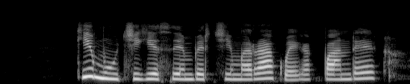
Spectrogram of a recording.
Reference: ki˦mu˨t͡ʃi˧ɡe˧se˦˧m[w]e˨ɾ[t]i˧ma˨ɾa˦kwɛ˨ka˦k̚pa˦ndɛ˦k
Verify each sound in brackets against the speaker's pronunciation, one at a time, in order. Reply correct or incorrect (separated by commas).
incorrect, incorrect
